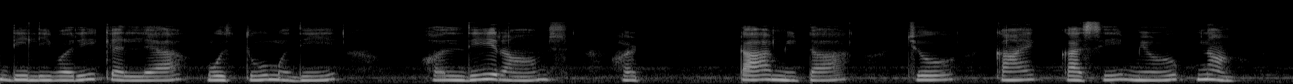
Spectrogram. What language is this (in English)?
Konkani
